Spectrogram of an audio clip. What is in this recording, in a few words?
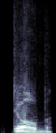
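"daube", American English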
